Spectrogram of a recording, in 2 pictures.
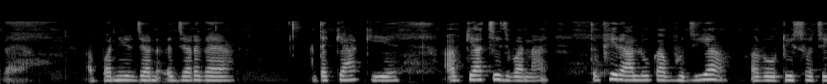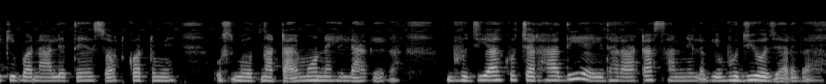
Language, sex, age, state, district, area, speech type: Hindi, female, 30-45, Bihar, Samastipur, rural, spontaneous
